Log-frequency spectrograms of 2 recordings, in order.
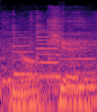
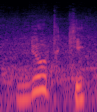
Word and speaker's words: Nortje: It's Henrik Nortje. Nortje. That's how I'm pronouncing it. Other pronunciations are available.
